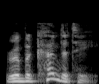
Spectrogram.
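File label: "rubicundity", English, British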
